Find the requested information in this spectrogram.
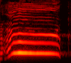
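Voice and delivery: shouted high dog bark; yelping bark from a dog chasing a car; dog bark imitation. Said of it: "seeing that dog chase you going".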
